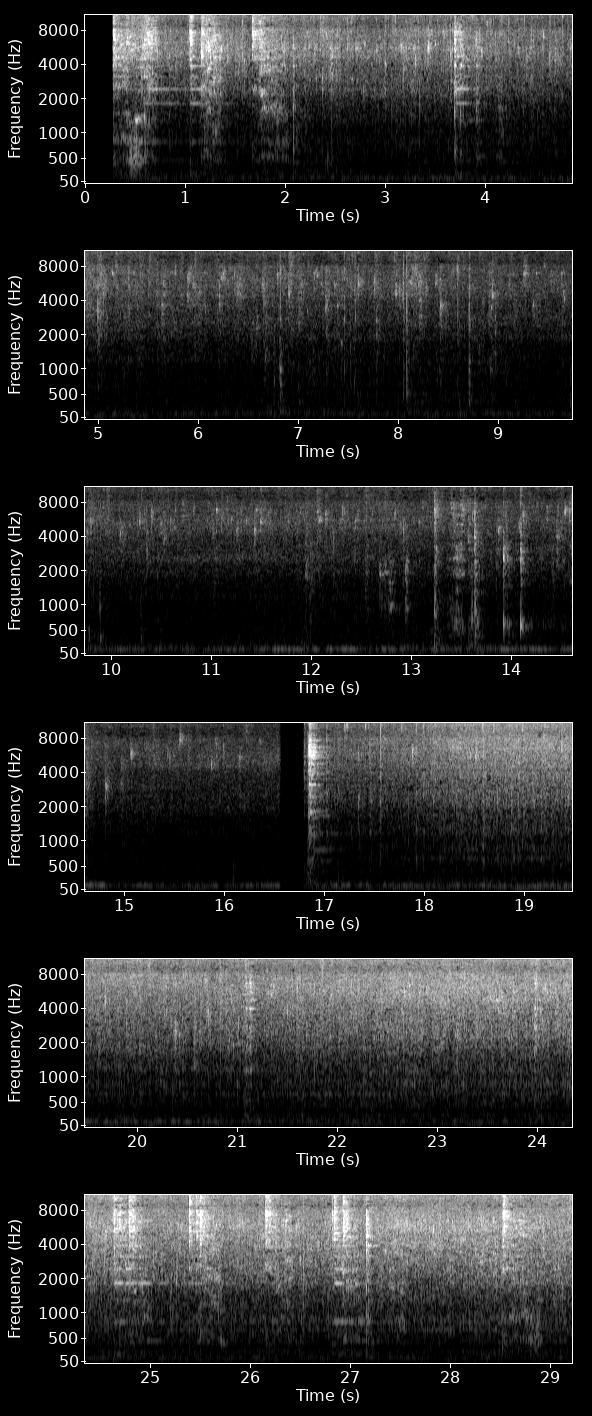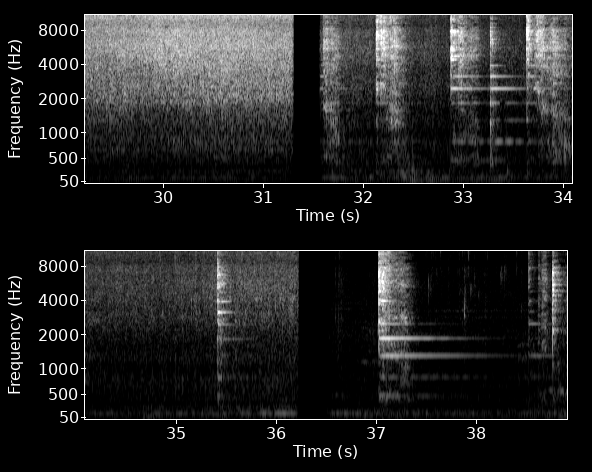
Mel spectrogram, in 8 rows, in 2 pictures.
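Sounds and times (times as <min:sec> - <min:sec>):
spatula scraping a pan: 0:00.3 - 0:02.6, 0:12.7 - 0:14.6, 0:24.5 - 0:27.7, 0:28.4 - 0:29.1, 0:31.6 - 0:34.2
vegetables sizzling in oil: 0:00.3 - 0:36.2.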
